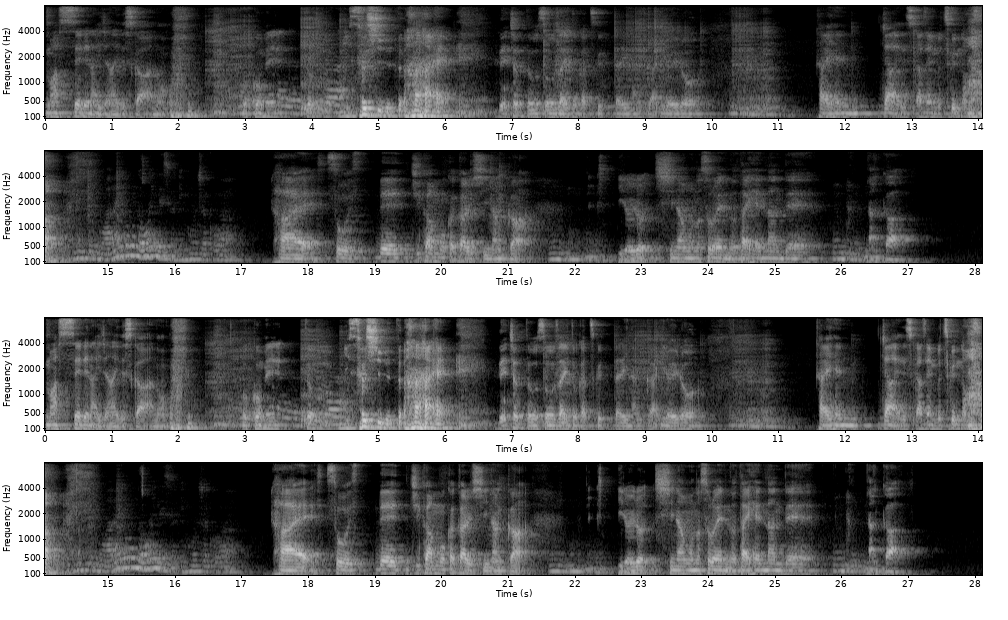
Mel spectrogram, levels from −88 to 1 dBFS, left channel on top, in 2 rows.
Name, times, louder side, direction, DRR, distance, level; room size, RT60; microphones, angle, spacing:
voice 1, 0.0-2.3 2.9-3.5 3.9-6.4 6.8-9.8 11.6-12.2 12.5-14.7 17.4-18.7 19.0-21.3 22.6-25.6 26.4-26.9, right 4 dB, 45° right, 10 dB, 0.6 m, -30 dB
voice 2, 1.5-2.3 2.7-4.6 6.1-7.0 10.2-11.1 12.5-12.7 13.1-13.3 14.4-16.9 21.6-22.4 25.8-26.6, equal, 65° left, -3 dB, 1.8 m, -42 dB
sound 1, 2.2-3.4 3.6-10.0 10.2-11.3 11.6-12.1 13.0-13.1 14.3-14.4 14.7-14.8 15.1-15.2 20.4-21.0, left 1 dB, 5° left, 1.8 m, -45 dB
6.8 x 6.8 x 4.0 m, 0.87 s
head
